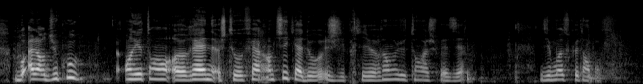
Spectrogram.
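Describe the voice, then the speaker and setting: A woman with a fairly high pitch and ordinary pitch variation, a fairly quick pace broken by long, frequent pauses, big swings in loudness, and noticeable background noise. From France, partly raised in Africa. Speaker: reality TV contestant. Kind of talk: casual interview. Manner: fast; animated.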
